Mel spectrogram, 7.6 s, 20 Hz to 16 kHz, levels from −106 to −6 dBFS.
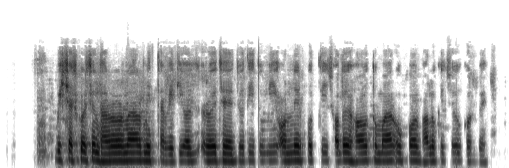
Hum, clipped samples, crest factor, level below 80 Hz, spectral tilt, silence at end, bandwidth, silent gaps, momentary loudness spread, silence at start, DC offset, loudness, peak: none; under 0.1%; 16 dB; -54 dBFS; -8.5 dB/octave; 0.35 s; 6.2 kHz; none; 14 LU; 0.55 s; under 0.1%; -16 LUFS; 0 dBFS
